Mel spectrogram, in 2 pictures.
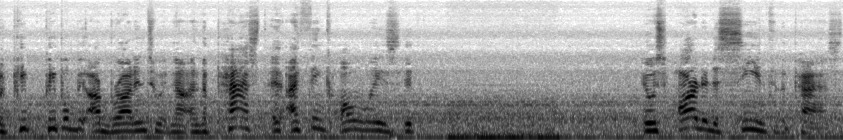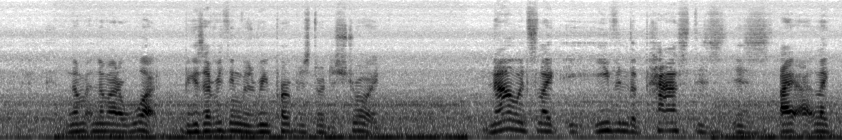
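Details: Disfluent speech with word repetitions and restarts in an adult with a self-reported speech impediment. Their words break down completely when speaking face to face, forcing breaks.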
